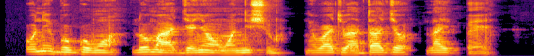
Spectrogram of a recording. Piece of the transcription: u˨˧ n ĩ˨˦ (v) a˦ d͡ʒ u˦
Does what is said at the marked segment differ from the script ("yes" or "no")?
yes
